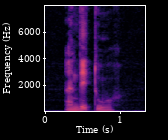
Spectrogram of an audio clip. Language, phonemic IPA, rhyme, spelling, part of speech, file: French, /de.tuʁ/, -uʁ, détour, noun, Fr-détour.ogg
- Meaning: 1. detour 2. curve 3. evasion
